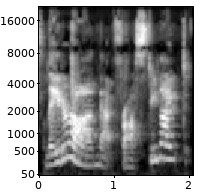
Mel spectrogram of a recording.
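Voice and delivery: ordinary delivery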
